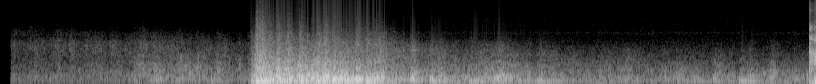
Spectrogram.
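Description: Logo-animation intro sound effect: a low rumble swells for a couple of seconds, then a sudden heavy boom about two and a half seconds in rings out and fades slowly.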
